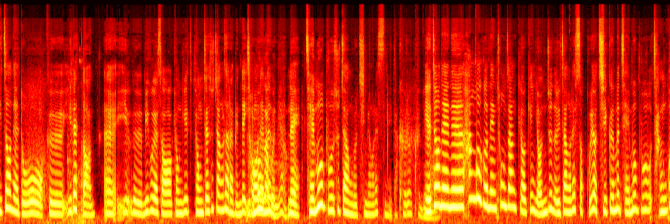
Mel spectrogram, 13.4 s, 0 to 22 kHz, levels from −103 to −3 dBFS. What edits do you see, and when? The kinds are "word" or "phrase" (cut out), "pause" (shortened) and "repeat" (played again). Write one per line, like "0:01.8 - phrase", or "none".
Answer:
0:04.5 - word
0:06.0 - pause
